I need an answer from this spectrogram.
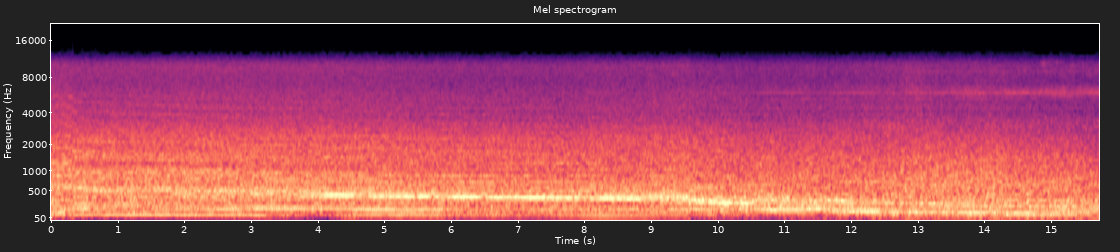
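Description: Audi S3 8V's 2.0 TFSI turbocharged four-cylinder running loud on a chassis dynamometer, with the rollers spinning under the wheels. A whine sinks slowly in pitch, then drops away about ten seconds in.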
